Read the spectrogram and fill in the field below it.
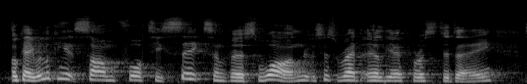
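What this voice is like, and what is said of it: English accent. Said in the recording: “my accent”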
